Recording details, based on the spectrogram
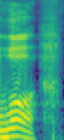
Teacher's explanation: फिर देखिए दंतोष्ट, दंतोष्ट मतलब कि भी दांत से भी और ओठ से भी, जैसे कि व जो होता है ना, आप व बोल के देखो व, तो व जो है ना भाई सब दांत से बोला जाता है और ओठ के से भी बोला जाता है, इससे बोला जाता है इसको दंतोष्ट, है ना।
